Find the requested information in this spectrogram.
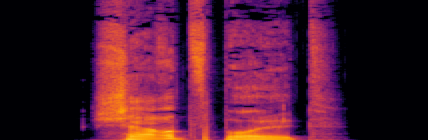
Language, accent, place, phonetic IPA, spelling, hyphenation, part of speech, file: German, Germany, Berlin, [ˈʃɛʁt͡sˌbɔlt], Scherzbold, Scherz‧bold, noun, De-Scherzbold.ogg
- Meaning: tease, prankster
